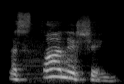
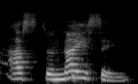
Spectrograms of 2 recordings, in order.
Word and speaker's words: astonishing: there you go so astonishing so it's not astonizing and I is not correct plus your stress is nising so it's a okay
